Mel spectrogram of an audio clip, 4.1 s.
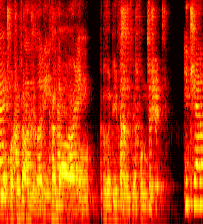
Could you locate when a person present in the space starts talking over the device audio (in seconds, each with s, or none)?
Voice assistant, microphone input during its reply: none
